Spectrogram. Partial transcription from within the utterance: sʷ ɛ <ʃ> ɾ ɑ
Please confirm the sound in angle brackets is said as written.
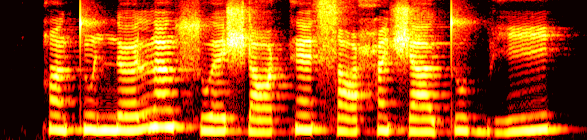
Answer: yes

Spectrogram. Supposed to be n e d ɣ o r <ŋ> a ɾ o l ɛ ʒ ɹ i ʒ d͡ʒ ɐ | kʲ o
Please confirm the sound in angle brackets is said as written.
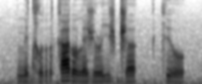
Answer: no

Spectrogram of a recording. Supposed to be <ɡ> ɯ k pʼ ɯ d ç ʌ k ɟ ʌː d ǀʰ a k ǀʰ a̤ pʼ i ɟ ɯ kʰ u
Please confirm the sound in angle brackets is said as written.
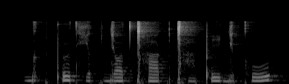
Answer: yes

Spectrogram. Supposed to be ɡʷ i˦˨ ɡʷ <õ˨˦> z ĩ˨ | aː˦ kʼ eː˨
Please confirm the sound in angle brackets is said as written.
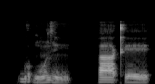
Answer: no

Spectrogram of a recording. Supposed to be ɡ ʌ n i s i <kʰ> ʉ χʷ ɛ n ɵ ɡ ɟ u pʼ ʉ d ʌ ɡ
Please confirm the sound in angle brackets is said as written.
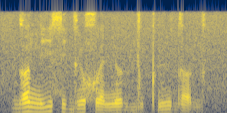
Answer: no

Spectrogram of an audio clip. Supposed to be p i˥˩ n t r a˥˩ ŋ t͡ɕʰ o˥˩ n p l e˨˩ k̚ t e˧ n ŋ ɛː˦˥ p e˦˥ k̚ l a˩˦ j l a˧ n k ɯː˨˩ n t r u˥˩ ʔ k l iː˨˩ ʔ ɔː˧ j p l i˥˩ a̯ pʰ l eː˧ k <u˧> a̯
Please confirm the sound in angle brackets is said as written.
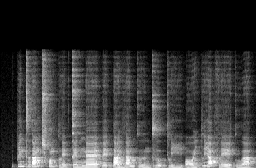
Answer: yes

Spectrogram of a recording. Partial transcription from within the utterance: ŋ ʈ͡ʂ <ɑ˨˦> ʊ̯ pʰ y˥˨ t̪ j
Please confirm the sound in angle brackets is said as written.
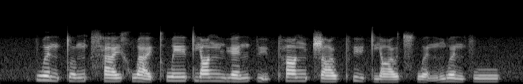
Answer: yes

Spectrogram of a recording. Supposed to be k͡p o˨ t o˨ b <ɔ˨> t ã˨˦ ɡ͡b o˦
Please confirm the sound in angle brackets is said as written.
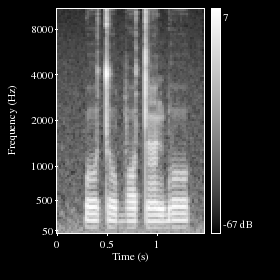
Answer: yes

